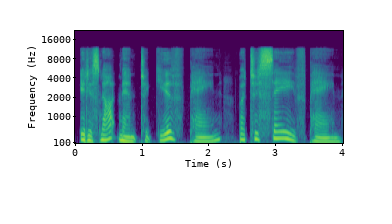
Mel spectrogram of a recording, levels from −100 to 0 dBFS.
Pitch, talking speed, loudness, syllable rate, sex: 165 Hz, 165 wpm, -22 LUFS, 3.1 syllables/s, female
